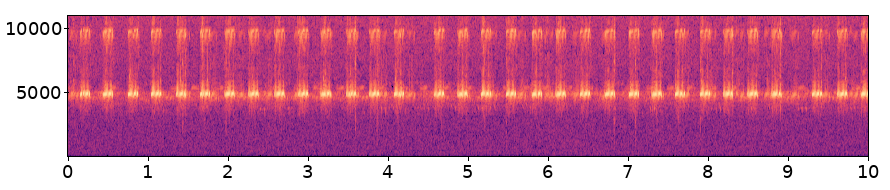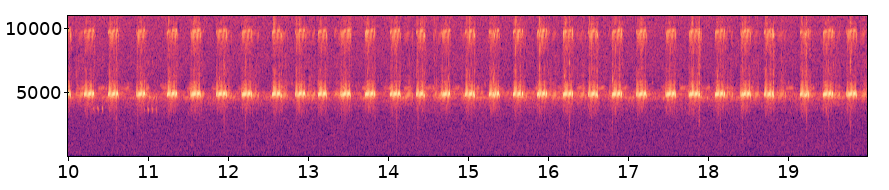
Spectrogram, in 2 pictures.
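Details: Steady nocturnal cricket song, high ringing chirps repeating rapidly about three per second for the whole stretch, with only brief gaps, over a soft hiss and no other sounds.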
